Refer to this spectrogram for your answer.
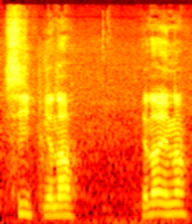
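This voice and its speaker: A man's voice: high voice, little pitch movement, moderate pace, bright, forceful tone, slight background noise. A young man streaming a survival game, cracking crude self-mocking jokes in casual banter.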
